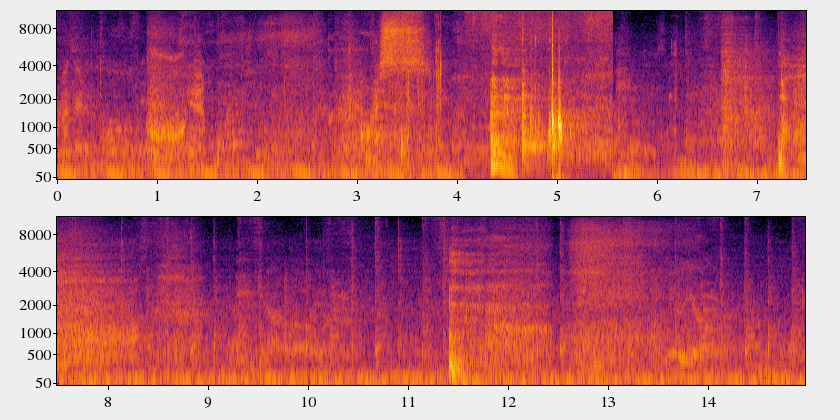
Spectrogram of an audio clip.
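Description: A man's forced breathing and grunting through a set of single-arm lat pull-downs, with a sharp clank about five seconds in, over background music with a steady beat.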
